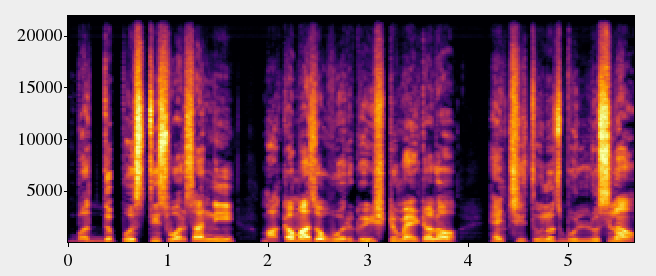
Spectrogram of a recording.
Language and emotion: Goan Konkani, happy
